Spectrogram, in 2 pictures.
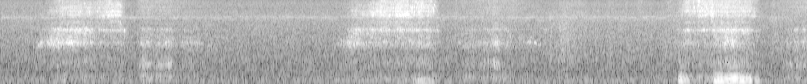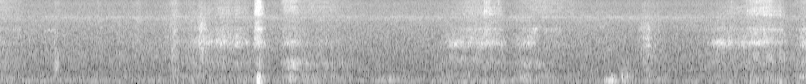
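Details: Snoring during sleep: soft, regular snoring breaths about every three seconds, with one louder snorting breath midway.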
